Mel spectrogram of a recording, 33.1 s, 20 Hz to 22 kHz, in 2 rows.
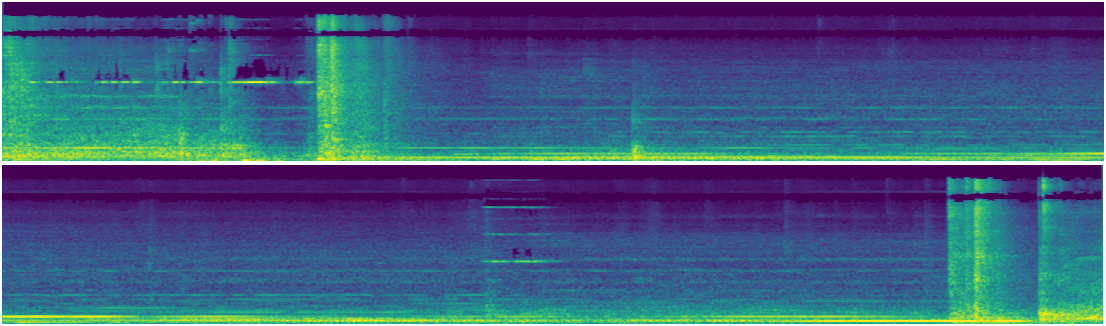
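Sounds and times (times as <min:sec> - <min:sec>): elevator machinery humming: 0:00.0 - 0:33.0
high electronic beep: 0:00.2 - 0:04.8, 0:23.7 - 0:25.0.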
